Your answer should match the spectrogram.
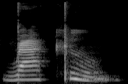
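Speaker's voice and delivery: Raccoon said slowly as rac-coon, two clapped beats; clapped syllables. Shown as a demonstration. Teacher to class, clapping Raccoon out in two beats. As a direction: split Raccoon into two even claps. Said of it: "Did you hear it".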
